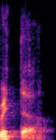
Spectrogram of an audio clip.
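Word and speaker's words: ऋत: Um, actually in the Rigveda, the oldest Hindu text, the first teaching in the Rigveda is this concept of Rita, it's spelled RTA, which which kind of says that there's a universal balance or order to the world.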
